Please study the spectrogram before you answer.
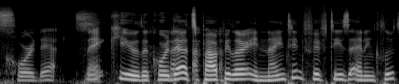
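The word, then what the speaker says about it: Chordettes: songs of the original and how do you pronounce this the cordet thank you the cordet popular in 1950s and include songs from the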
